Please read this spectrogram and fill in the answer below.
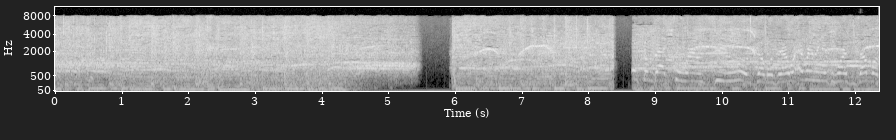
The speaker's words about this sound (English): Round of applause for Gabriel Iglesias, ladies and gentlemen.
